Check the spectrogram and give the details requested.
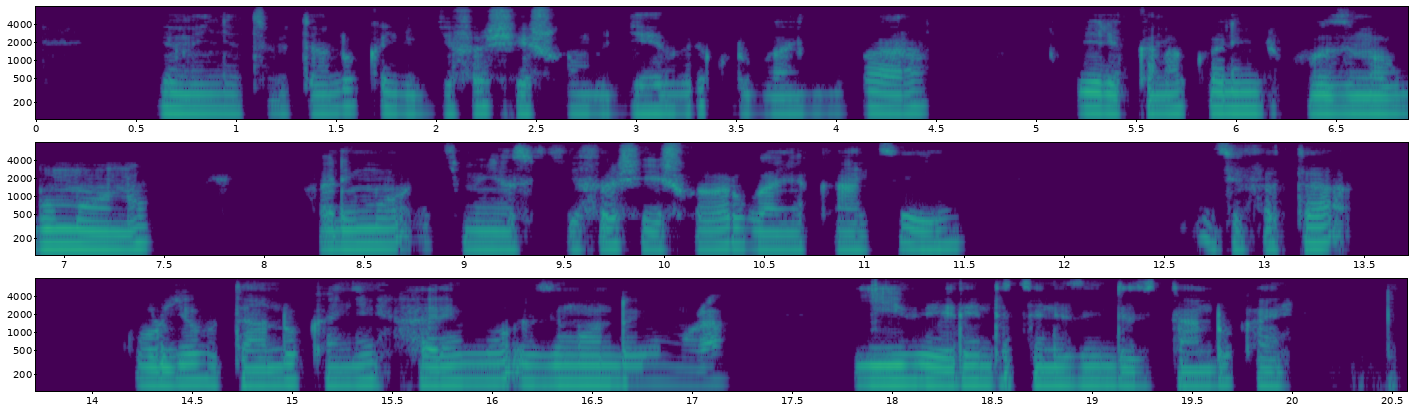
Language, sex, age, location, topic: Kinyarwanda, male, 25-35, Kigali, health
